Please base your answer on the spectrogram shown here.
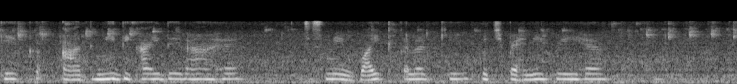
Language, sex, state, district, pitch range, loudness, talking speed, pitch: Hindi, female, Bihar, Katihar, 235-250 Hz, -16 LUFS, 115 wpm, 245 Hz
